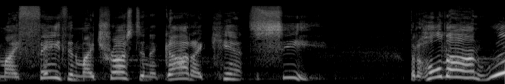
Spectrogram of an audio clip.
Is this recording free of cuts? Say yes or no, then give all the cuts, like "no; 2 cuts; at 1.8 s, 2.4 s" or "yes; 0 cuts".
yes; 0 cuts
